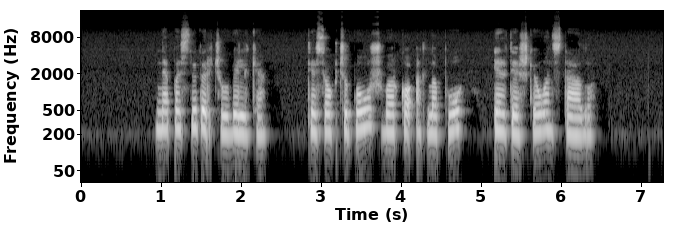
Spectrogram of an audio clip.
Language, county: Lithuanian, Vilnius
